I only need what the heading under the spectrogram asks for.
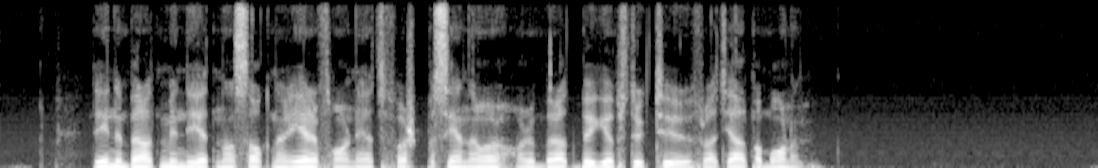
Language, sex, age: Swedish, male, 21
